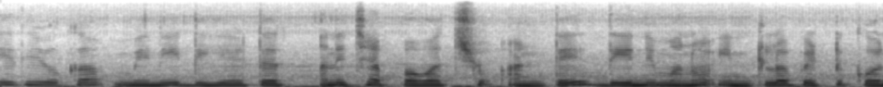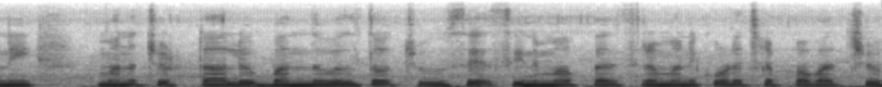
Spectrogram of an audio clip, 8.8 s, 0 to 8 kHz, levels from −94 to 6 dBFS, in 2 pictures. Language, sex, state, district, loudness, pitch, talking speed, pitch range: Telugu, female, Andhra Pradesh, Chittoor, -12 LUFS, 210 Hz, 135 wpm, 205-220 Hz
